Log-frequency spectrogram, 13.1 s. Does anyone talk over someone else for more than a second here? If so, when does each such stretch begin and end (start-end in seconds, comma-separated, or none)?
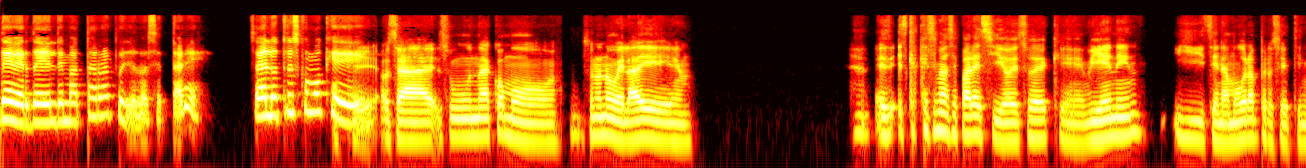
none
